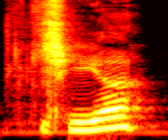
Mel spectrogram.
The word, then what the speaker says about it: Tchia: Next up was I don't know if I'm going to pronounce this right, but it's Chia, as TCHIA.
